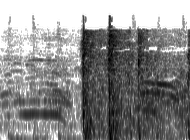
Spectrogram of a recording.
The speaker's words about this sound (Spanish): cuando la masa avanza comienzan a disparar en principio al aire. Pues este sonido, esta escena, ya digo, refleja bien lo que está ocurriendo.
